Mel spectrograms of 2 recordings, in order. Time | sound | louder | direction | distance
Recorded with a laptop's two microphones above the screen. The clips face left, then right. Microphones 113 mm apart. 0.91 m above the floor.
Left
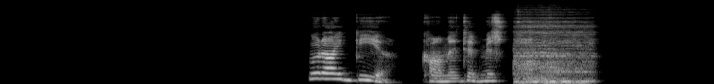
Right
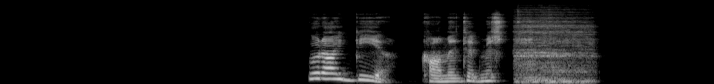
3.1 | a man speaking | right 3 dB | 30° right (ahead or behind) | 0.6 m
5.1 | a drawer | left 3 dB | 60° left (ahead or behind) | 1.3 m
